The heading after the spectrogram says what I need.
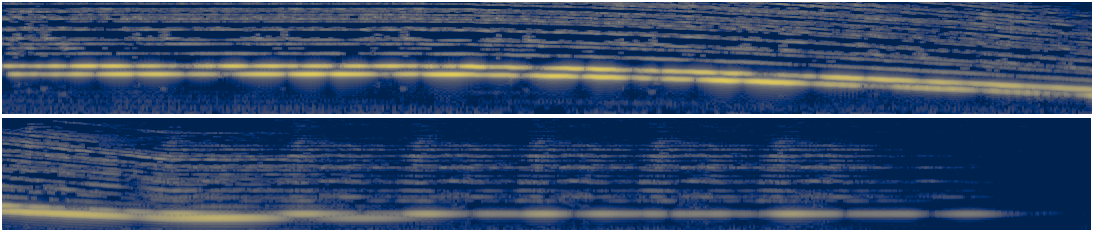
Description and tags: Dive Bomb
Bomb, Whistle, crystal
